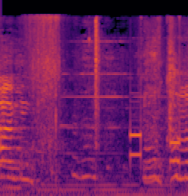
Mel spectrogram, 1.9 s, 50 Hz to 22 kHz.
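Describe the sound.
A landline phone being dialed to call 911 about a fall at a farmhouse on the Simpson Falls Road: a single short keypad tone beeps midway, heard beneath ongoing voices and background sound.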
